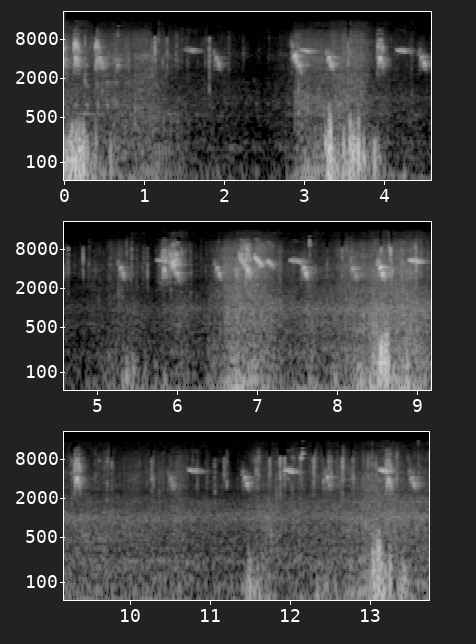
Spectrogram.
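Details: Garden feeder with house sparrows feeding nearby; thin high chirps recur steadily through the clip over a rumbling low background, broken by occasional bumps and wingbeats.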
